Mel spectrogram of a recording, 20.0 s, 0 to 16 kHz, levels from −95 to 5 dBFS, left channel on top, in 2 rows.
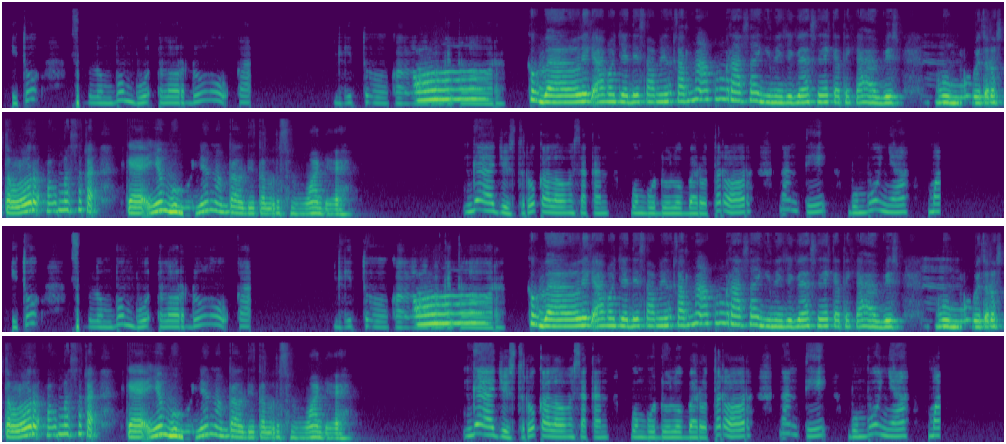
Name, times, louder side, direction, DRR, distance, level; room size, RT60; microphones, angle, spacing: voice 1, 0.9-2.5 3.3-4.3 4.6-5.0 9.4-9.5 11.7-11.8 14.6-17.5 17.8-19.4, right 2 dB, 85° right, 7.3 m, -32 dB
voice 2, 4.1-4.9 5.3-9.0 9.3-13.5, right 1 dB, 5° right, 0.4 m, -21 dB
head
